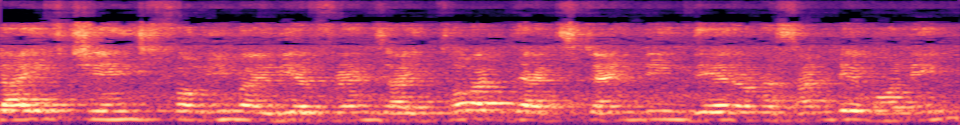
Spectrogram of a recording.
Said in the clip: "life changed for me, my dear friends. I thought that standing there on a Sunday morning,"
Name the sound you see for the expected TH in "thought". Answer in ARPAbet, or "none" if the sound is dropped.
T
